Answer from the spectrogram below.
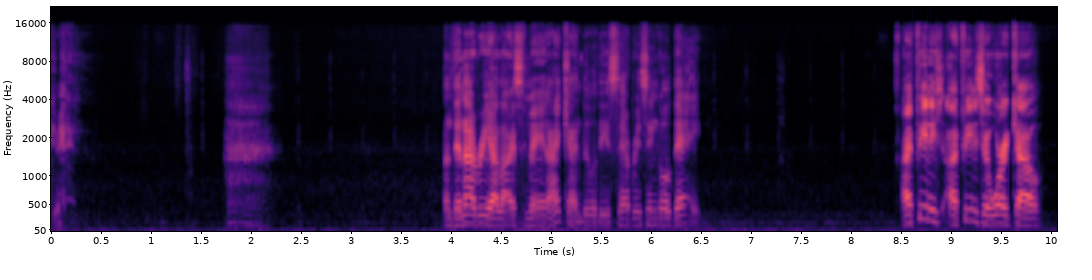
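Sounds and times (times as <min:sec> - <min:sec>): man sighing: 0:01.8 - 0:02.4.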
